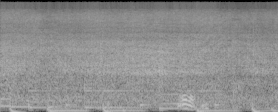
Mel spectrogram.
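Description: Vegetables and freshly made paste fry in a little oil, giving a steady broad sizzle with occasional stirring scrapes while a person talks over it.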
